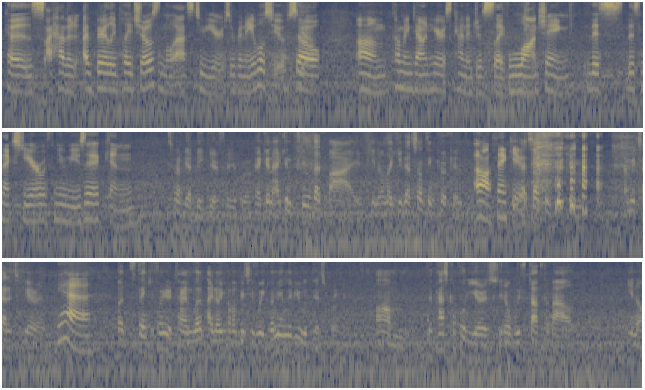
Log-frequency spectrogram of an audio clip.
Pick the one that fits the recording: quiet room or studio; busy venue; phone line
busy venue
